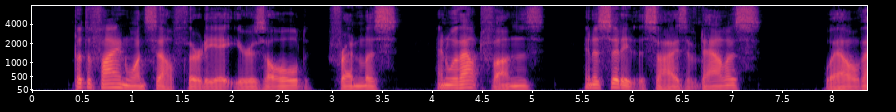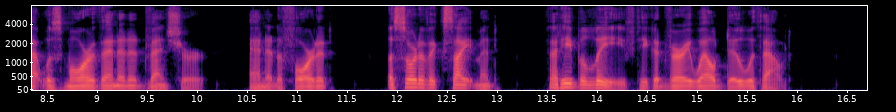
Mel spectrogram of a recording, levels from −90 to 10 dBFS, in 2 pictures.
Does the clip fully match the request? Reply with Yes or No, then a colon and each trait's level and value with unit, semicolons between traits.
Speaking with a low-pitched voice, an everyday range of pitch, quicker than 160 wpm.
No: very low, 90 Hz; average, 3.6 semitones; average, 150 wpm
